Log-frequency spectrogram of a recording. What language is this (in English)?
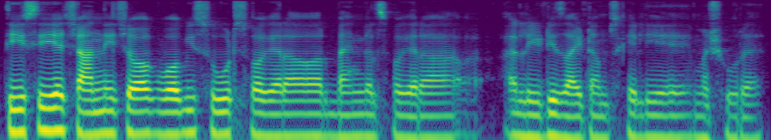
Urdu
